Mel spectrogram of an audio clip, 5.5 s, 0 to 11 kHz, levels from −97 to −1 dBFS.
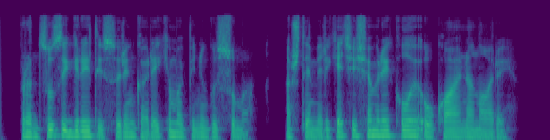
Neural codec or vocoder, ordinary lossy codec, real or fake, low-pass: none; MP3, 96 kbps; real; 7.2 kHz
